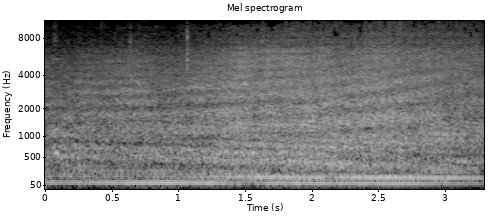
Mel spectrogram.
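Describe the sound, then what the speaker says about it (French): Propeller airplane hired by the Red Cross dropping sacks of sorghum over remote South Sudan, a steady droning engine hum with a strong low tone, constant and fairly close, with no talk. "quand l'avion fait tomber ses sacs"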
